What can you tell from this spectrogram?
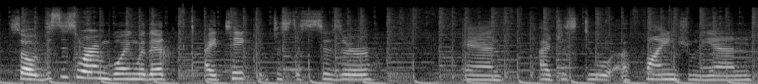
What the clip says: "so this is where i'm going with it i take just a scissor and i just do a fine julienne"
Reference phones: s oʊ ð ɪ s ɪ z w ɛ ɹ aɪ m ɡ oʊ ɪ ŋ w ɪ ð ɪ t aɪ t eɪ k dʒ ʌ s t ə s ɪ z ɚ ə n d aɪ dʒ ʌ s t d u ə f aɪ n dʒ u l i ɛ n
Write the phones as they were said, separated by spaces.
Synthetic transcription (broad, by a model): s oʊ ð ɪ s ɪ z w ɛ ɹ aɪ m ɡ oʊ ɪ ŋ w ɪ ð ɪ t aɪ t eɪ k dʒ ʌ s t ə s ɪ z ɚ ə n d aɪ dʒ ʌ s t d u ə f aɪ n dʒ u l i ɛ n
